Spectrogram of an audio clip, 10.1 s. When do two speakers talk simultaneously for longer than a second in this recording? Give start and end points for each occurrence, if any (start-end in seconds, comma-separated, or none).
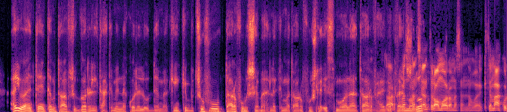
7.3-8.5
